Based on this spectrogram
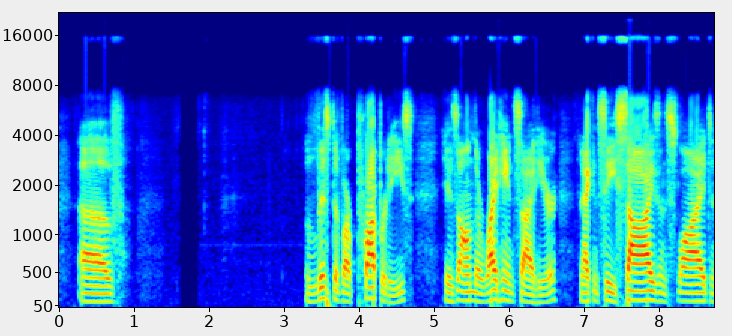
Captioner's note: click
